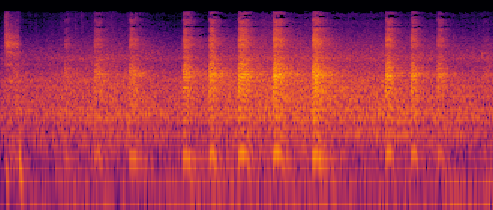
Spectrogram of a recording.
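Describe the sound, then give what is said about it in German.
A series of nasal, duck-like quacks, about a dozen in quick uneven bursts, clear over a soft hiss, produced by a sound-effect device that looks like an old air pump rather than a real duck. “Er hat noch andere Sachen, die pfeifen und schwirren und quaken.”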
